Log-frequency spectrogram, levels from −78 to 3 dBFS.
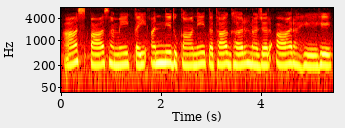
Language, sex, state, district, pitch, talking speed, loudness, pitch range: Hindi, female, Madhya Pradesh, Dhar, 215 Hz, 130 wpm, -13 LUFS, 205-225 Hz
